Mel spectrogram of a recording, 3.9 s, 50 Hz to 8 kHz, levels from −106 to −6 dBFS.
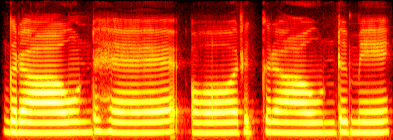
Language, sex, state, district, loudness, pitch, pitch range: Hindi, female, Madhya Pradesh, Bhopal, -16 LUFS, 220 Hz, 215-225 Hz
